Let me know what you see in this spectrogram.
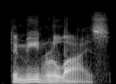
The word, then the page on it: demineralize: American English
